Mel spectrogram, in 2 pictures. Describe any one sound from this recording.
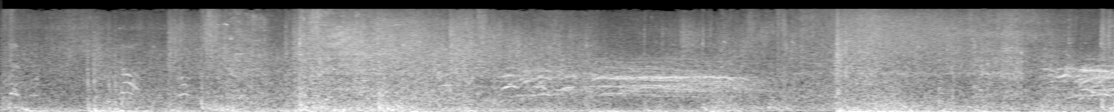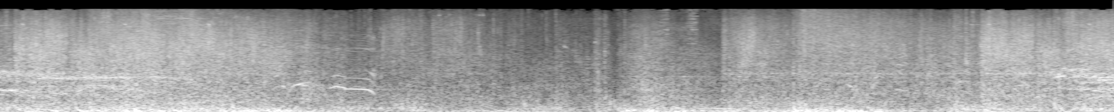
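Waves wash and splash against a ship's hull.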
